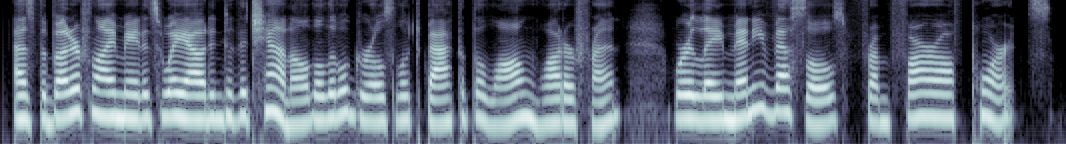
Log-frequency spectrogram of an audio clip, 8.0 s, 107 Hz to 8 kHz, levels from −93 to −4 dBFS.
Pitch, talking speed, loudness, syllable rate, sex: 230 Hz, 210 wpm, -17 LUFS, 5.2 syllables/s, female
